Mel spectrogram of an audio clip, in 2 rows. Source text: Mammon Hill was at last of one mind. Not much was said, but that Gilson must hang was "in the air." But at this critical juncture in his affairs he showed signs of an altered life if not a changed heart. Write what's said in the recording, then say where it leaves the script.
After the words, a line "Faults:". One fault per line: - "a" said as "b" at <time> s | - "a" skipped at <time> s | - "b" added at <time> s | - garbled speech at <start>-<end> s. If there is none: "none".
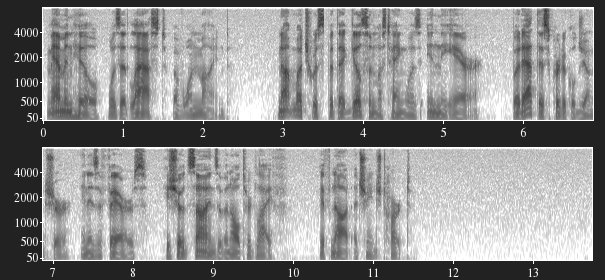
Mammon Hill was at last of one mind. Not much was but that Gilson must hang was "in the air." But at this critical juncture in his affairs he showed signs of an altered life if not a changed heart.
Faults:
- "said" skipped at 3.5 s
